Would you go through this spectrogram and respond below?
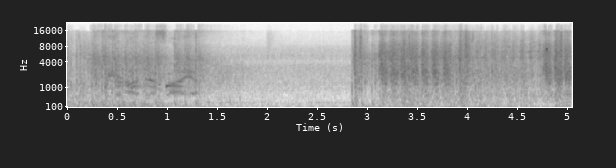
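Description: Gunfire and artillery crackle in the Normandy 1944 wartime game Steel Division Normandy 44, a dense continuous barrage that thins for about a second midway, then swells loud again.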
